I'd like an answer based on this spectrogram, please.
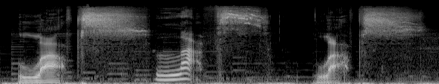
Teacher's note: since the GH makes an F sound, which is an unvoiced consonant, the S that follows also sounds like an S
